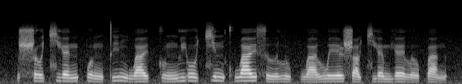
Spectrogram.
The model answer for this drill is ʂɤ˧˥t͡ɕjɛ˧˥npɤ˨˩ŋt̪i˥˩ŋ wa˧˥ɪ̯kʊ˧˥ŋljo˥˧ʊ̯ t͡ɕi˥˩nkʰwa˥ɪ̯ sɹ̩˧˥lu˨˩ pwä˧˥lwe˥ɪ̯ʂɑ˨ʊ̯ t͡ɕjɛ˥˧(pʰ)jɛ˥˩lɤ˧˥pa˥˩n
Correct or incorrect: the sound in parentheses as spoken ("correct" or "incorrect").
incorrect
